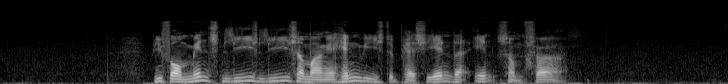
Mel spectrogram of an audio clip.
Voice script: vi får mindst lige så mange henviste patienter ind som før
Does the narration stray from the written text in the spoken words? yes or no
yes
